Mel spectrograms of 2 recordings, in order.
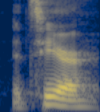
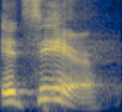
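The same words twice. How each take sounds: First: It is said in a casual, calm way. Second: It is said in an excited, dramatic way.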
